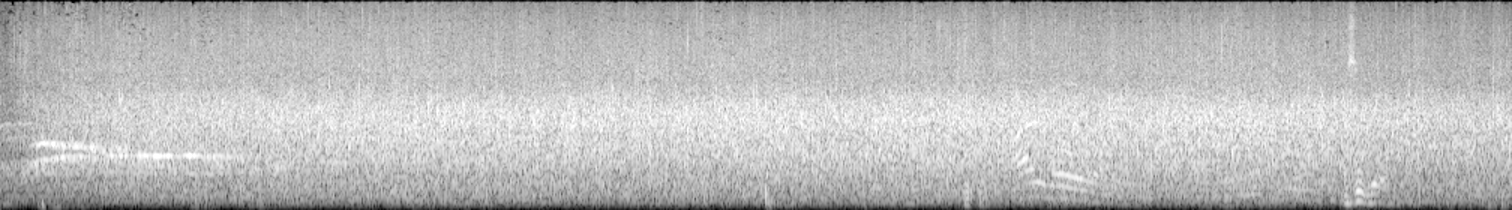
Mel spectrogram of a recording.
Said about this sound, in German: Und ich würde sagen, wir begrüßen sie jetzt einfach, oder? Ja. Sollen wir loslegen schon? Ja. Alles klar, einen riesen Applaus bitte für Paulina Kaser von Mordlust.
